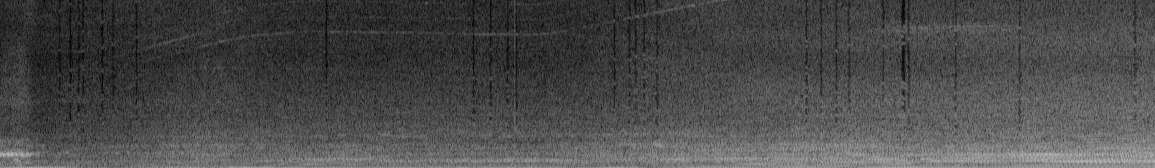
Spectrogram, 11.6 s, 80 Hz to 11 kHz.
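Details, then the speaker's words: Engine on dyno stuck in limp mode, earlier held near 3,000 rpm; with dyno water pumps switched off it climbs steadily and revs smoothly but still sounds short of full power; pumps' load suspected of preventing revving. "yeah so before we had the water pumps on the dyno running and I think that must have been creating enough of a load on the engine that it's not allowing it to rev while he was in there he just shut the pumps off and it's revving"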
